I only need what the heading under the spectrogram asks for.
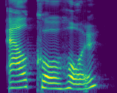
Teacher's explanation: Now, the al is the primary stress.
